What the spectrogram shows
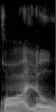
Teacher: हमने 3 अलिफ जितना लंबा खींचना है, क्योंकि इसके ऊपर बारीक मद है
